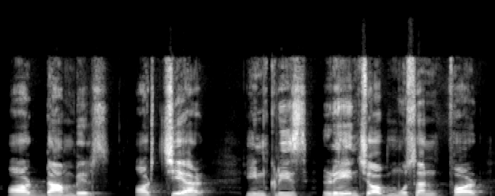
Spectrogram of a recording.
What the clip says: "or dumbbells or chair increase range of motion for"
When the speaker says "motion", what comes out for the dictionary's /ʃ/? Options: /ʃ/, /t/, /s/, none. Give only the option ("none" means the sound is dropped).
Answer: /s/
